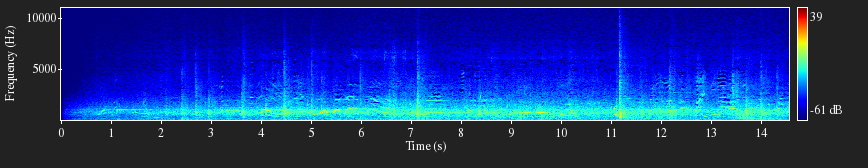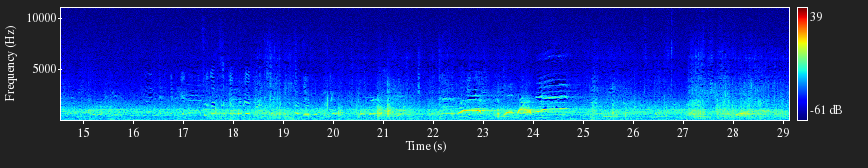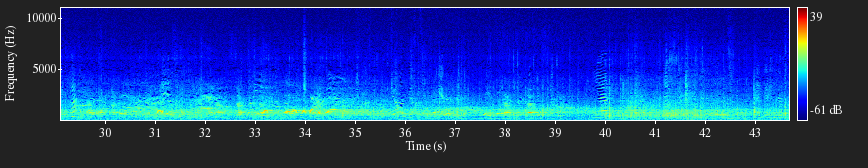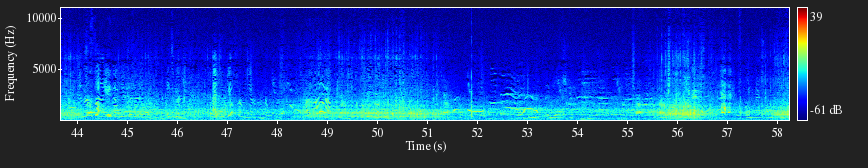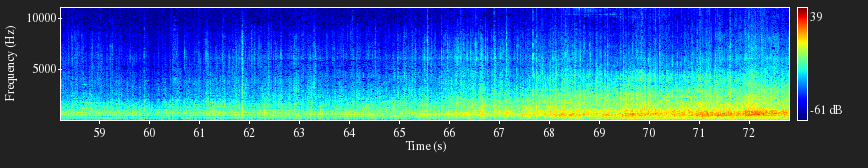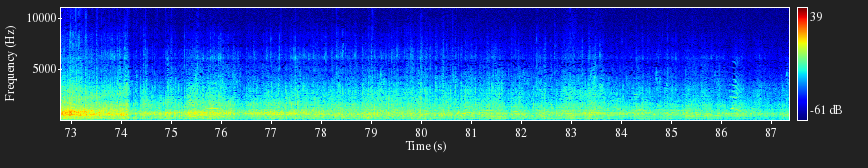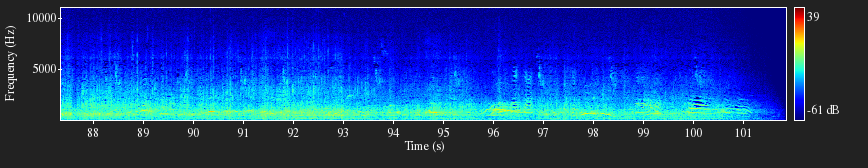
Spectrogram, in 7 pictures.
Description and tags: after school os.sobieskiego 06.04.2016
06.04.2016: soundwalk with my student (exercise during Ethnological Workshop: Anthropology of Sound). The Os. Sobieskiego in Poznań. Ambience of Os. Sobieskiego in front of the Snow White Preschool. Recordist: Zuzanna Pińczewska.
ambience, atmosphere, fieldrecording, Os, Pozna, Sobieskiego, soundscape, soundwalk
